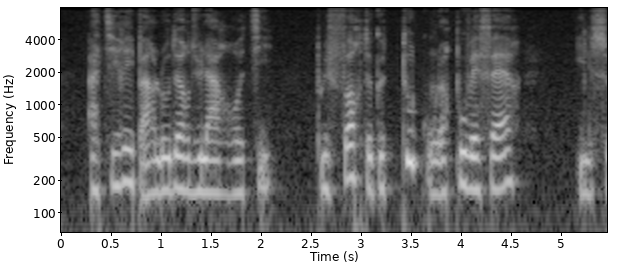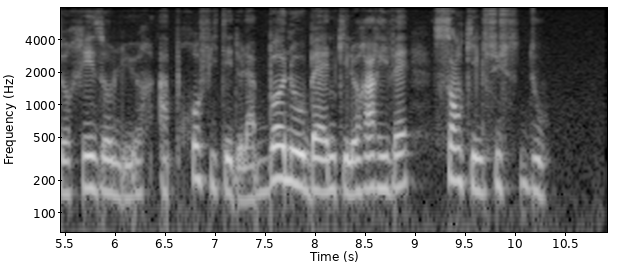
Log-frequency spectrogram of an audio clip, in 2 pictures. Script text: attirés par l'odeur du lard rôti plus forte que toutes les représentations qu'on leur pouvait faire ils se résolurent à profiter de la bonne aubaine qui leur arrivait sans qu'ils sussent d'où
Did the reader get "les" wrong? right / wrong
wrong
